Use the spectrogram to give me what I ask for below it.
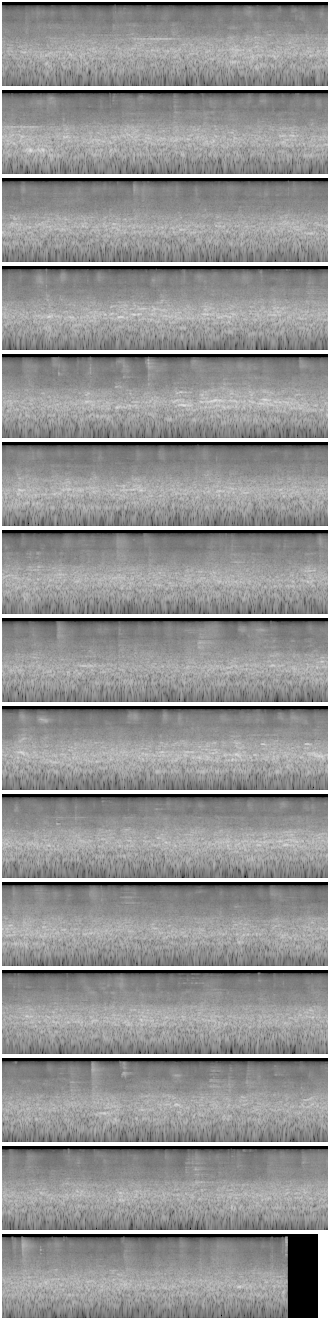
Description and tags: praca alimen shopping
mall, restaurant, shopping, walla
